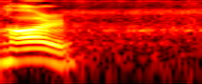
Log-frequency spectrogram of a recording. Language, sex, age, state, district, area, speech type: Assamese, female, 45-60, Assam, Jorhat, urban, read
